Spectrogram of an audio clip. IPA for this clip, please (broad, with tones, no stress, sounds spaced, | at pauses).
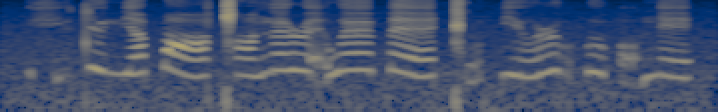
fʲ ṵ˨˥ t ʉ˨˩ mʲ ɑ˨˥ p ɑː˧˩˧ ɡ͡ǁ ɑ˧˩˧ ŋ œ˦ ɹ ɛ̰˧˩˧ w œː˦ p ɛː˧˩˧ ɡ͡ǁ ṵ˨˩ pʲ ʉ˧˩˧ u̯ ɹ ṵ˦ ʔ u˨˩ ʔ ɔ̰˧˩˧ n e˨˩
